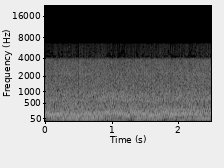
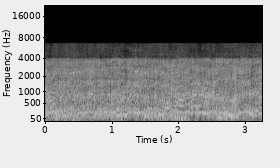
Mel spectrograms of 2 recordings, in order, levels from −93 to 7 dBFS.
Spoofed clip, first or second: second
